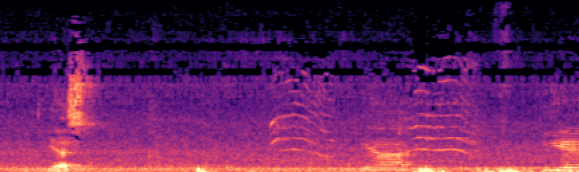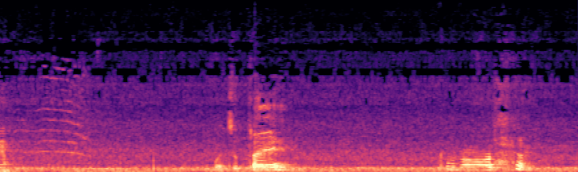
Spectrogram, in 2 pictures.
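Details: Kittens asking for food let out repeated high, harmonic, wavering meows spread across the recording, mixed with thumps, handling noises and soft human speech indoors.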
